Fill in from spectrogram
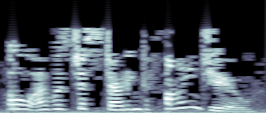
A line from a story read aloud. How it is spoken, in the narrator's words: she cried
